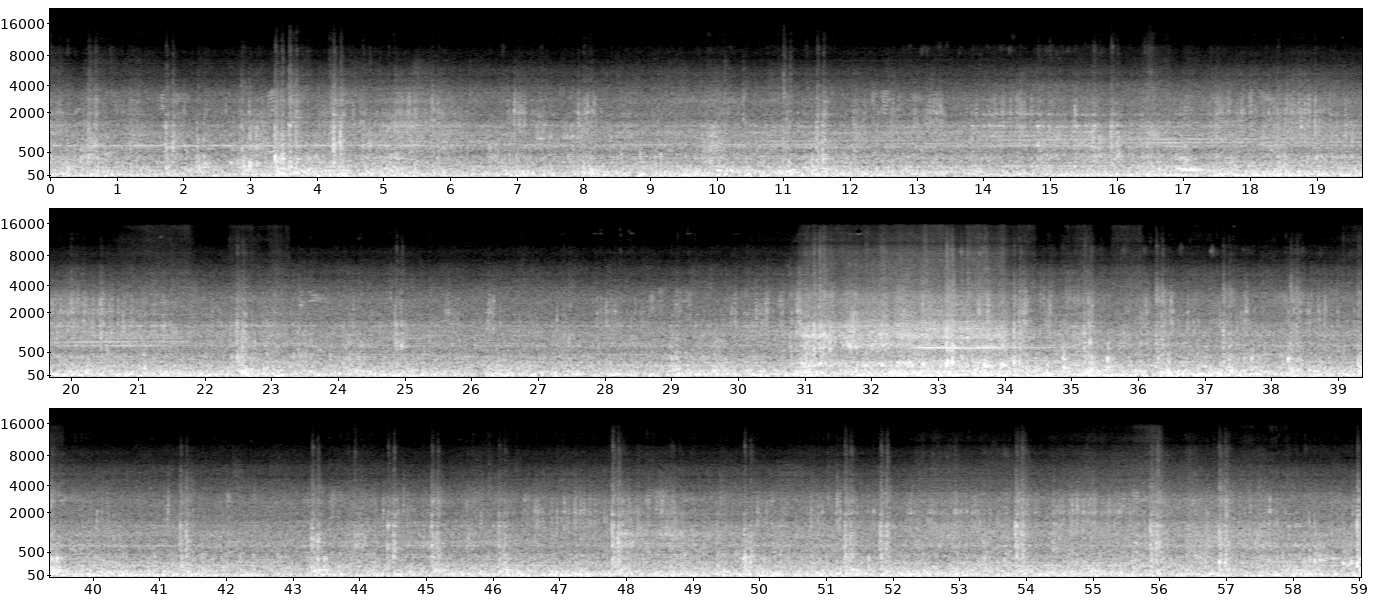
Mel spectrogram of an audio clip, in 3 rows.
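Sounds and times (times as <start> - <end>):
train wheels rumbling on rail: 0.0 - 59.0
wheels clicking over rail joints: 27.2 - 40.3, 43.2 - 59.0.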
